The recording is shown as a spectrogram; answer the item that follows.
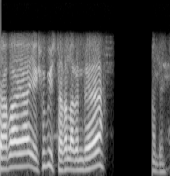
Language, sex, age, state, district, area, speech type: Bodo, male, 60+, Assam, Chirang, rural, conversation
